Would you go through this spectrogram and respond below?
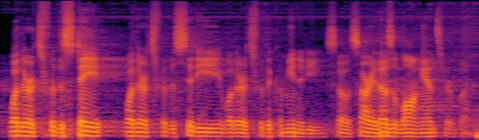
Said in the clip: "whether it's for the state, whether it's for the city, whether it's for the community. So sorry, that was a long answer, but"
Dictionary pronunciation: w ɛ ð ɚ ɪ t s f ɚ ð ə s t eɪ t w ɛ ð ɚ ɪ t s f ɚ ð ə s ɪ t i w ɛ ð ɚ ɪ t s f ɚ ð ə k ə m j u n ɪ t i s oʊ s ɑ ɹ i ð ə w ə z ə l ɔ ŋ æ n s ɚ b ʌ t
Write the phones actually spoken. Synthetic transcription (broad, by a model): w ɛ ð ɚ ɪ t s f ɚ ð ə s t eɪ t w ɛ ð ɚ ɪ t s f ɚ ð ə s ɪ t i w ɛ ð ɚ ɪ t s f ɚ ð ə k m j u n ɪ t i s oʊ s ɑ ɹ i ð ə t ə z ə l ɔ ŋ æ n s ɚ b ʌ t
